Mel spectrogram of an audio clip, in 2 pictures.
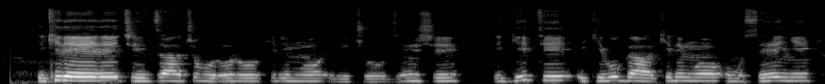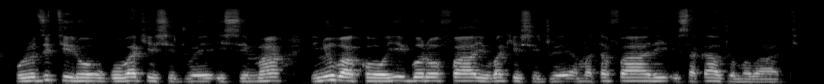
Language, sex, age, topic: Rundi, male, 25-35, education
